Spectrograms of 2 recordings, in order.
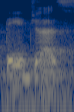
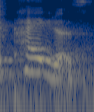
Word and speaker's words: Tejas: And you get a little upset because it's not how my name sounds. I'm Tejas. Why do you say Tejas? Again, there is no T.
